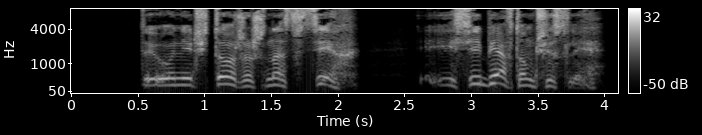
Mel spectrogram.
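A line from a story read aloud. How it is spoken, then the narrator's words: Hoarse voice from below. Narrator (Russian): произнес хриплый голос откуда-то снизу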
